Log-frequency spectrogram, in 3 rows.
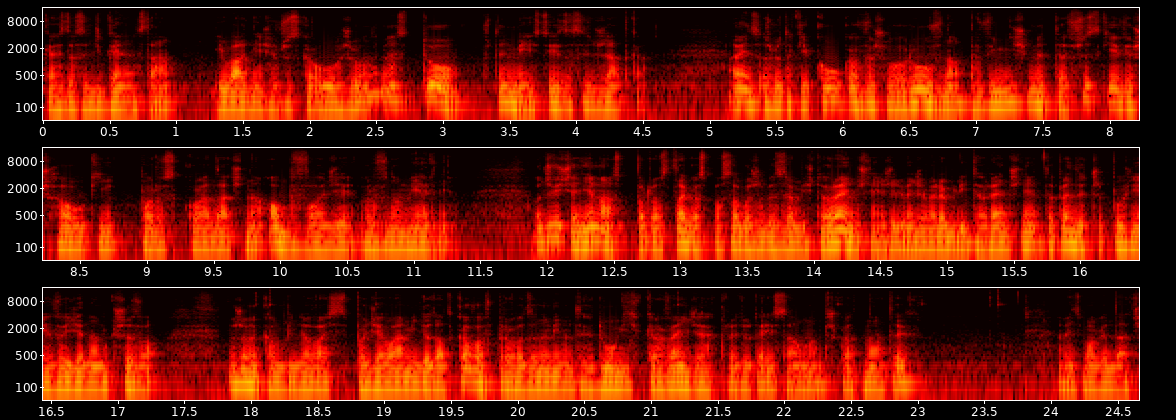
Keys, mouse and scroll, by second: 18.1 shift+right click, 18.8 shift+right click, 21.2 shift+right click, 22.4 shift+right click, 23.0 shift+right click, 23.6 shift+right click.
